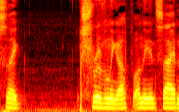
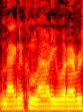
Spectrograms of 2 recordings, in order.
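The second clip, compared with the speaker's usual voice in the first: normal talking voice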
